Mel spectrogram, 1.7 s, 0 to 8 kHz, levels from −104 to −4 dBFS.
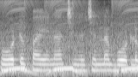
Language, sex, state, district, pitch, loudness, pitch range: Telugu, female, Andhra Pradesh, Visakhapatnam, 190 Hz, -15 LUFS, 185-210 Hz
